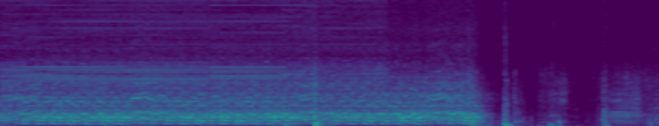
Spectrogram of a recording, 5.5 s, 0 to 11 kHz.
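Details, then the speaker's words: 1995 Ford F250 7.3 diesel in neutral, crank signal present: the starter churns about four seconds with no fire, then stops. Crank no start; a slight hiccup suggests it would fire with fuel, and fuel delivery is suspected. "Let me try and restart it again. All right, it does not want to fire off of anything. And that's not a good sign."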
